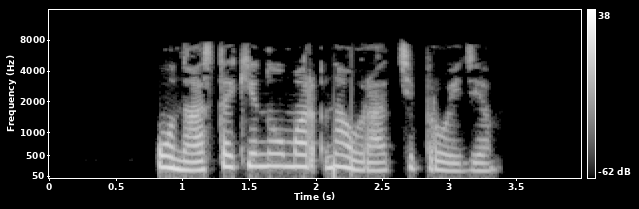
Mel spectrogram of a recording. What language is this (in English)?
Belarusian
